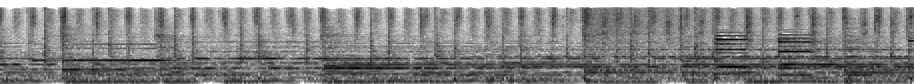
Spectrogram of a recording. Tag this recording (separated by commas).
Music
